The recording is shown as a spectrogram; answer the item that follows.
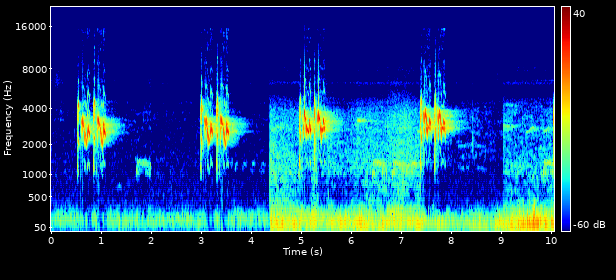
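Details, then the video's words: Sooty-headed bulbul (kutilang) song used to lure other bulbuls into singing: short bubbly phrases of three or four fluty notes, repeated every two to three seconds, with faint low rumble in the background. "Suara Burung KUTILANG GACOR 100% ampuh untuk memancing Kutilang lain agar bunyi"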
